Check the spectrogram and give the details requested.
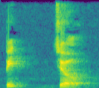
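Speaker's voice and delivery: Picture as पिक, pause, चर; split into syllables. Shown as a demonstration. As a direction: break picture into two separate beats. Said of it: "syllables में divide करना है".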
